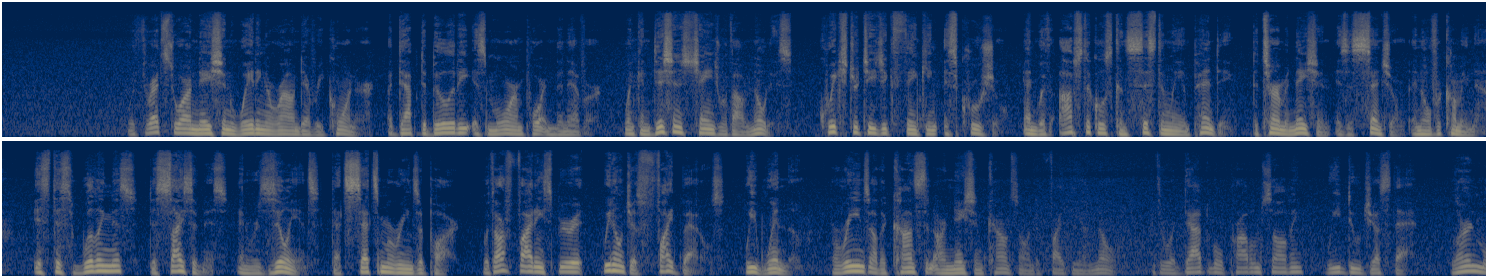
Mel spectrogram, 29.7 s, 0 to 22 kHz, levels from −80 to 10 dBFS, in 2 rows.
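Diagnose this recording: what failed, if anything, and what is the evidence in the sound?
Automatic gain falling, in the call processing: from 1.72 to 6.85 s the AGC reacts to an input too loud or too noisy for its starting gain and eases down about 3 dB, room noise sinking with it, before "change without notice quick".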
